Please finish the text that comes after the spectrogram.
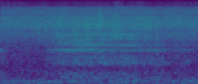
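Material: Nothing is struck.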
